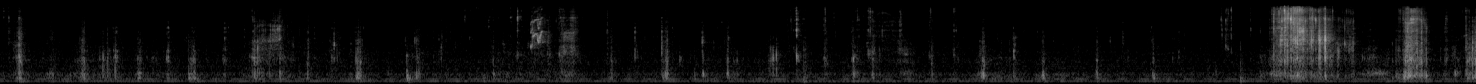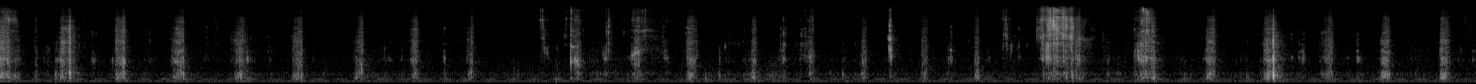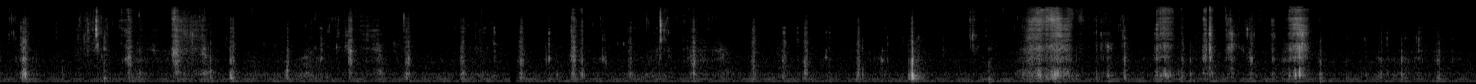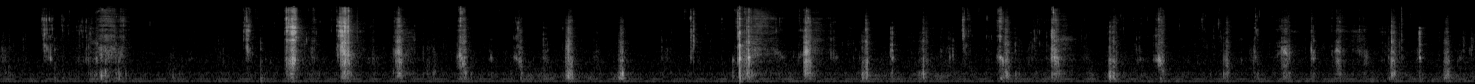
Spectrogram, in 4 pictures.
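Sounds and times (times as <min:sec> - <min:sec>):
person chewing: 0:00.0 - 0:19.6, 0:20.2 - 0:45.6, 0:46.7 - 0:59.0
crunchy bites: 0:12.2 - 0:19.6, 0:20.2 - 0:39.4, 0:46.7 - 0:50.6.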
